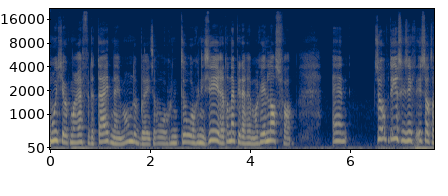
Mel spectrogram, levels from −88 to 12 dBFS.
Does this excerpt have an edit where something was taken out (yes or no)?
yes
